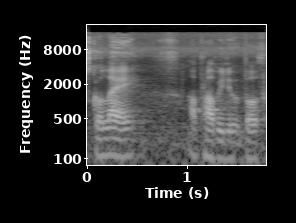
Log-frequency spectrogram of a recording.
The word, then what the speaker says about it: schole: scol scol is a Greek word if you pronounce it scol instead of scol it doesn't matter but it's scol I'll probably do it both ways and it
